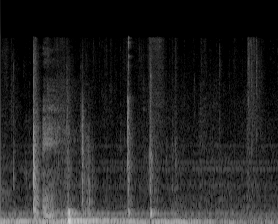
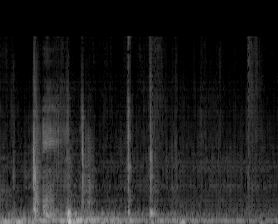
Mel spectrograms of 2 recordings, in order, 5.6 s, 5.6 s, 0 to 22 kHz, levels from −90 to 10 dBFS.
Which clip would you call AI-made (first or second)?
second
